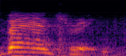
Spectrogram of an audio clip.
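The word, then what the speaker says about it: Bantreagh: club that's spelled m-a-c-l-e-o-d well this is bantry go on spell it fancy sounds like pantry i know gambler max we'll get this for free it sounds like pantry that's spelled b-a-n-t-r-e-a-g-h you lost your fin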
